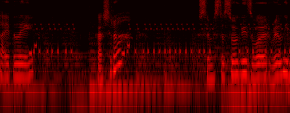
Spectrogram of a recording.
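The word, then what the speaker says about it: 頭: end of the hilt it's written as head in Japanese but it's pronounced as Kashira I believe Kashira so Mr so's word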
